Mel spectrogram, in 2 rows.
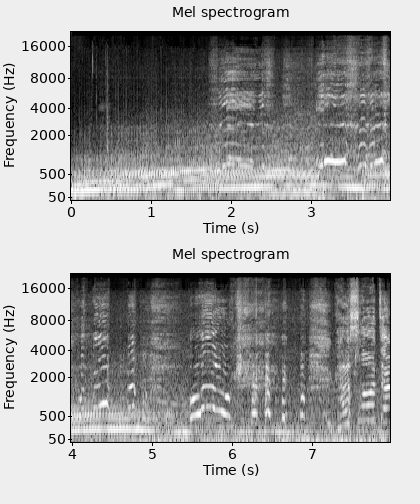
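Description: A 2016 Shelby GT350 Mustang with an 8,250 rpm redline accelerates hard on a straight road, its engine revving up through repeated rising sweeps, loud and close.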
